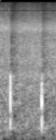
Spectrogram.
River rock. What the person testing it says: Ayan, matigas. Yan, matigas siya.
